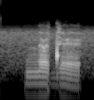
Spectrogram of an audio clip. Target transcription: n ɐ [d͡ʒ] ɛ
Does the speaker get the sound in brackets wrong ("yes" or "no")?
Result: yes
